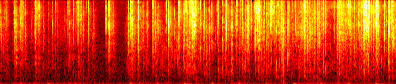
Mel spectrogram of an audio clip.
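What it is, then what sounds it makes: Cellophane sheet being crinkled. A thin, clear cellophane sheet held in both hands is scrunched and crinkled with the fingers. It makes a dense, continuous stream of bright, crisp crackles that rise and fall in loudness, over a faint low hum.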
